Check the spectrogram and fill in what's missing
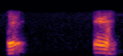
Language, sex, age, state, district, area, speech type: Hindi, male, 45-60, Uttar Pradesh, Chandauli, rural, conversation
